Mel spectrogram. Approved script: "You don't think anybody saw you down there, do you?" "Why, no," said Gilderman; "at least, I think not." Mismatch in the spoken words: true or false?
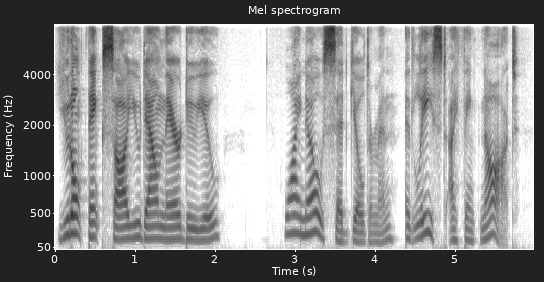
true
